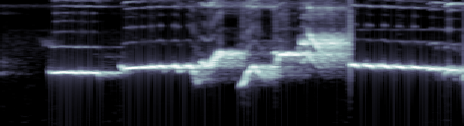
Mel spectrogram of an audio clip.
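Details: White-rumped shama tutor song for birds that have stopped singing: one long clear whistle that climbs in steps, breaks into a rich warbled flourish at its peak, then drops back to a steady held tone.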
